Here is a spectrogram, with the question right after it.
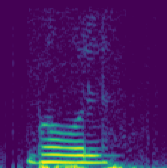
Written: boll

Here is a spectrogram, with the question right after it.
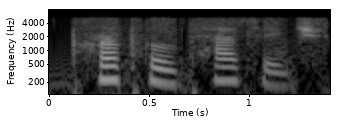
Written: purple passage

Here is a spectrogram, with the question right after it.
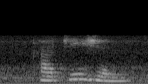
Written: cartesian

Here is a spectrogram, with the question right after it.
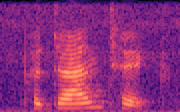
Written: pedantic

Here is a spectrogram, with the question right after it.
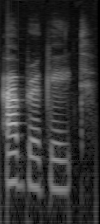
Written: abrogate

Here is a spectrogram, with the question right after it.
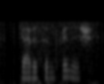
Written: garrison finish

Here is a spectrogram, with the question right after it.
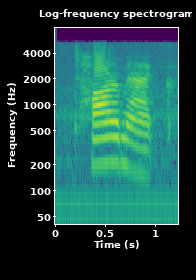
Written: tarmac

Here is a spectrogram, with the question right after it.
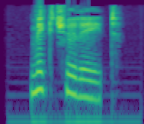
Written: micturate

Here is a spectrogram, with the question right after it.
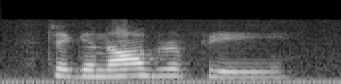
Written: steganography

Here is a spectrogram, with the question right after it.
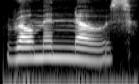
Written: roman nose

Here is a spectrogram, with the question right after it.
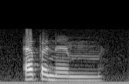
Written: eponym

